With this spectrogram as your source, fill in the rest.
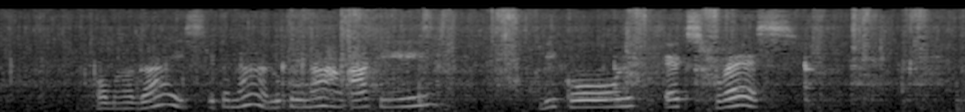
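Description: A wooden spoon stirs and scrapes against a metal pan.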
